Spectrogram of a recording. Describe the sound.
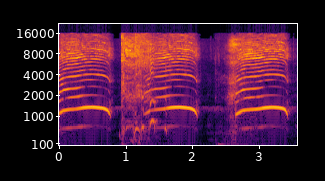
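Peacock calls from a neighbour's bird in the countryside: two loud, long, nasal wailing cries, each holding a steady high pitch, separated by a harsher, noisier burst.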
